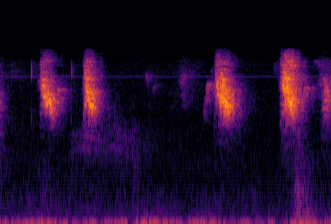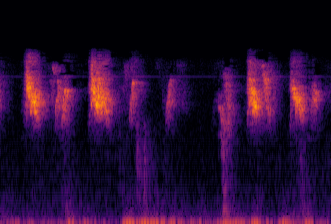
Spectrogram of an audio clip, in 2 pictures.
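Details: Sparrows at a summer feeder chirp in short high bursts, some paired, spaced irregularly over a few seconds with soft low thuds beneath.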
